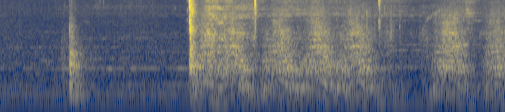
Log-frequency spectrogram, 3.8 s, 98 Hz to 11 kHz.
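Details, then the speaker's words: '65 Oldsmobile Cutlass, carburetor fitted with an adapter-plate mixer, electric fuel pump, jumper wire to the battery: engine catches after a crank, runs quietly and evenly for a couple of seconds with no knocking, then dies. "It Like actually it does sound quiet. doesn't sound like it's knocking or nothing."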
